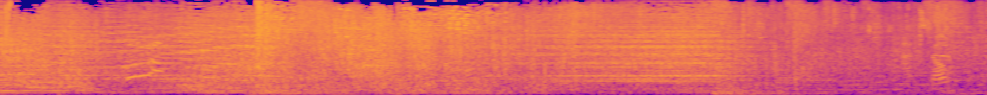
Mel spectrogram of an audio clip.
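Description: A loud thunder strike: a sharp crack bursts out early, then a heavy, broad rumble rolls on for several seconds before slowly easing off near the end.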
